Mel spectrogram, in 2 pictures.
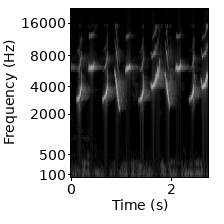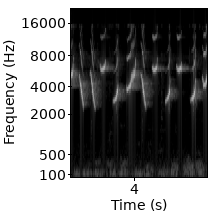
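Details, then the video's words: Long-tailed shrike, combination fill-in song for training birds to respond: a rapid, steady series of sharp descending whistled strokes mixed with high thin notes, about two per second. "Cendet Manapun Bakalan Langsung Nyaut Dengar Suara Isian Kombinasi Cendet"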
